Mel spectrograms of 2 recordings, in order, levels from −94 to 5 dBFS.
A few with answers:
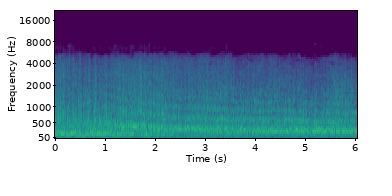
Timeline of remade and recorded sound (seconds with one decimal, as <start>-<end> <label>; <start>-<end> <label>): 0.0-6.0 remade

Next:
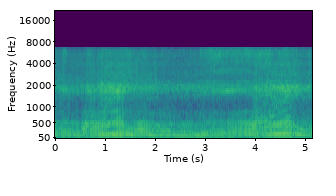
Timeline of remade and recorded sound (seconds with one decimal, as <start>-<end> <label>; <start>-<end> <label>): 0.0-1.9 remade; 1.9-2.9 recorded; 2.9-4.2 remade; 4.2-5.1 recorded

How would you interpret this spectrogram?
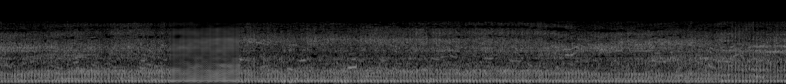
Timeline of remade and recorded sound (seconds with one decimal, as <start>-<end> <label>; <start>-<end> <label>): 0.0-1.7 recorded; 1.7-2.4 remade; 2.4-7.9 recorded

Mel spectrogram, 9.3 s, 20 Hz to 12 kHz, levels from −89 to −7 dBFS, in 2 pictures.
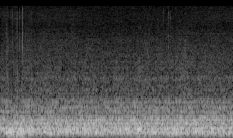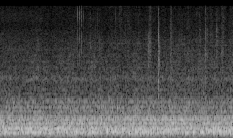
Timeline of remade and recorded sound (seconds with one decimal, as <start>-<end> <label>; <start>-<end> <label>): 0.0-1.6 remade; 1.6-3.8 recorded; 3.8-5.5 remade; 5.5-9.3 recorded

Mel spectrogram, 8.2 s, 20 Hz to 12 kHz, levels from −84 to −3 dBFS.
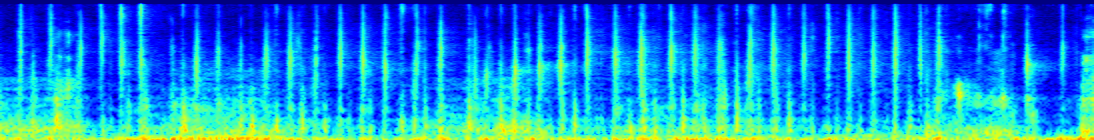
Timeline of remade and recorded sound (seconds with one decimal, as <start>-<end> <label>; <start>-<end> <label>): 0.0-8.2 remade

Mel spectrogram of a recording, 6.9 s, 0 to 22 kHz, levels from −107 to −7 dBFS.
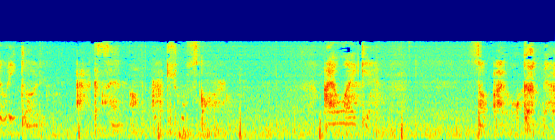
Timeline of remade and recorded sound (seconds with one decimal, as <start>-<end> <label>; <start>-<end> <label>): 0.0-1.3 recorded; 1.3-1.9 remade; 1.9-2.4 recorded; 2.4-4.1 remade; 4.1-4.7 recorded; 4.7-6.0 remade; 6.0-6.9 recorded

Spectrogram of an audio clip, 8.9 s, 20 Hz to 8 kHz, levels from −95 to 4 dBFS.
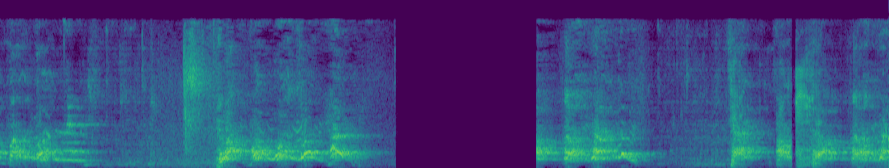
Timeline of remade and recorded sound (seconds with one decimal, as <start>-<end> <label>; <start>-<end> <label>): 0.0-1.6 remade; 1.6-6.5 recorded; 6.5-8.9 remade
